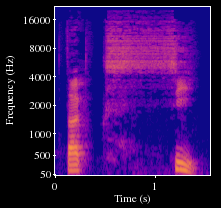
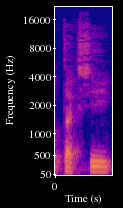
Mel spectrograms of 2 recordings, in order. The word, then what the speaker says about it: taxi: Taxi, taxi. On entend k et s. Taxi.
